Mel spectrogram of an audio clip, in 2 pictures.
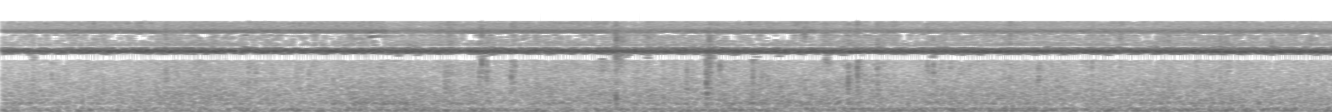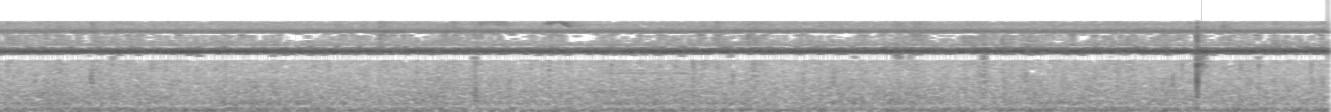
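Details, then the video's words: Crickets singing in nature at night, a dense unbroken high trill holding steady throughout with a fainter, higher overtone, a soft low rumble beneath and a few faint clicks. "CRICKETS AT NIGHT"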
